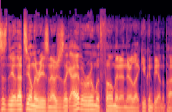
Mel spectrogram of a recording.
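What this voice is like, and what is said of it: Usual voice. Nothing is said of it.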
